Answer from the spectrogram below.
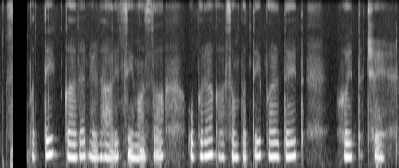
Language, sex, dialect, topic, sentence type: Maithili, female, Southern/Standard, banking, statement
